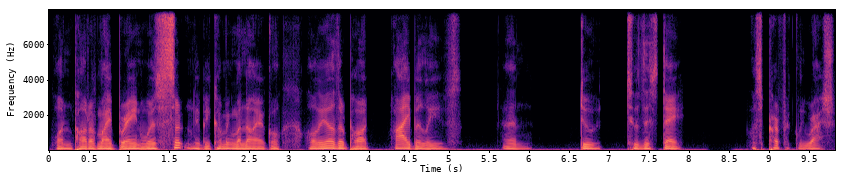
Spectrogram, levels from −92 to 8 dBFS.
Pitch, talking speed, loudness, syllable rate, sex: 100 Hz, 140 wpm, -22 LUFS, 5.5 syllables/s, male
